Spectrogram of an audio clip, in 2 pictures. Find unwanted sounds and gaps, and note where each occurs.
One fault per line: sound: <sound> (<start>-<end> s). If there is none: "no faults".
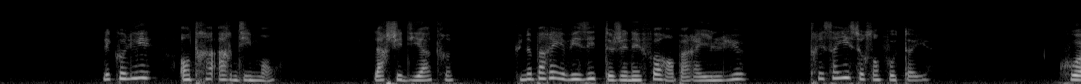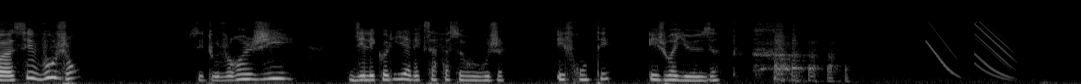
sound: laugh (18.1-19.3 s)
sound: chirp (20.1-21.0 s)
